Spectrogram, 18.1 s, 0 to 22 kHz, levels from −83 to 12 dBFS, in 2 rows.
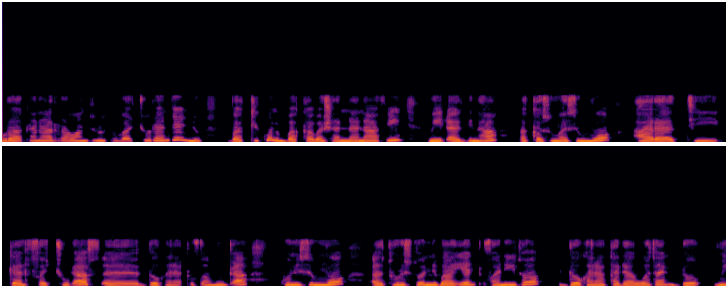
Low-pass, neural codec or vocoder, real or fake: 7.2 kHz; codec, 44.1 kHz, 7.8 kbps, DAC; fake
